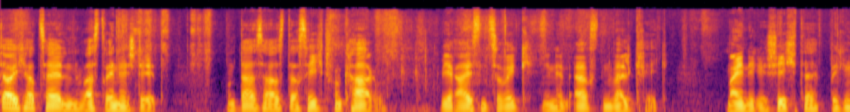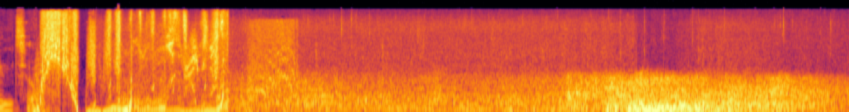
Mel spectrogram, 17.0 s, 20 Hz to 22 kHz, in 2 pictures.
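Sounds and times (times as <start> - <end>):
speech: 0.0 - 10.6
sharp crackling thunderclap: 9.7 - 16.9
steady heavy rain hissing: 10.3 - 16.9
deep rolling rumble of thunder: 10.8 - 16.9.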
